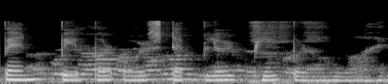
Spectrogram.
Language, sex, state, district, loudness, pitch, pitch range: Hindi, female, Punjab, Pathankot, -17 LUFS, 205 Hz, 190-220 Hz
